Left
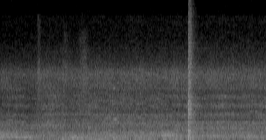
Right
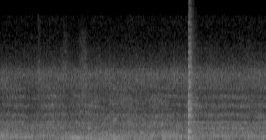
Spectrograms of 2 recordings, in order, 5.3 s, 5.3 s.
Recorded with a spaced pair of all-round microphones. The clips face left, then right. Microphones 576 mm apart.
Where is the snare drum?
15° left (ahead or behind), 0.6 m.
